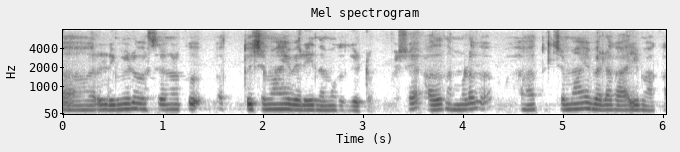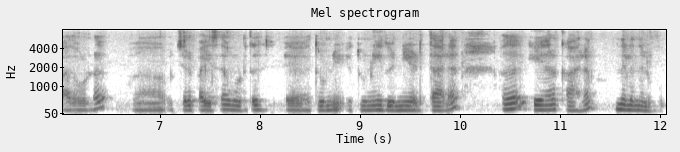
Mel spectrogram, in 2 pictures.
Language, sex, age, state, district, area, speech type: Malayalam, female, 30-45, Kerala, Palakkad, rural, spontaneous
